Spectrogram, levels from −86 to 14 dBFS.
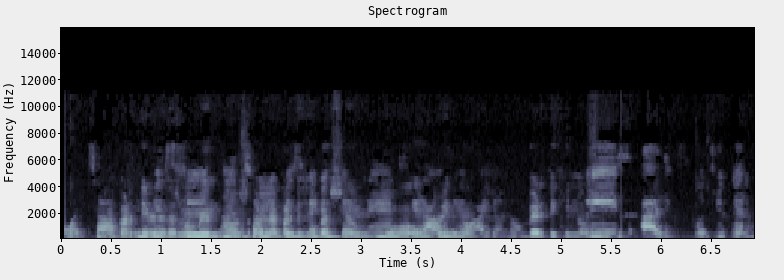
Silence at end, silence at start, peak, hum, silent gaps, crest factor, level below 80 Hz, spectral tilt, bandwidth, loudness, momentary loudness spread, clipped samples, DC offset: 0 s; 0.05 s; -8 dBFS; none; none; 16 dB; -56 dBFS; -6.5 dB/octave; 10.5 kHz; -23 LUFS; 14 LU; under 0.1%; under 0.1%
